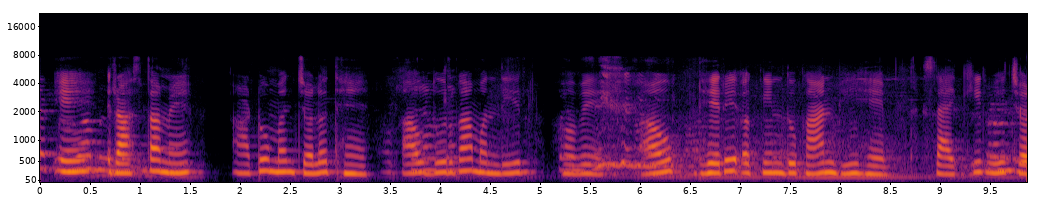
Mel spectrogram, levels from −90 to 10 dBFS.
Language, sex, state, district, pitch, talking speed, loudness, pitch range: Chhattisgarhi, female, Chhattisgarh, Sarguja, 230 Hz, 120 wpm, -26 LUFS, 215-250 Hz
